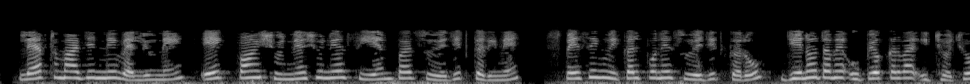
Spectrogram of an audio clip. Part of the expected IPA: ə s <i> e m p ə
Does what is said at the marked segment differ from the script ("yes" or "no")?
no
